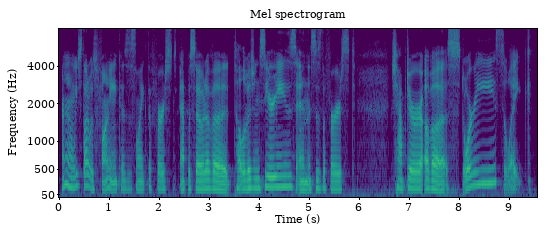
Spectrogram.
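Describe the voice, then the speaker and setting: Low pitched woman podcast host, jokey and playful, just chatting casually. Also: animated, moderate pace, smooth. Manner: playful, joking. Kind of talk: casual chat.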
